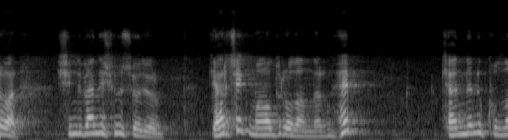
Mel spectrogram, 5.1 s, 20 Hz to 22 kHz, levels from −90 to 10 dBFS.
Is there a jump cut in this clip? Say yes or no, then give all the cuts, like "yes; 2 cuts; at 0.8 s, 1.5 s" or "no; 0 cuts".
no; 0 cuts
